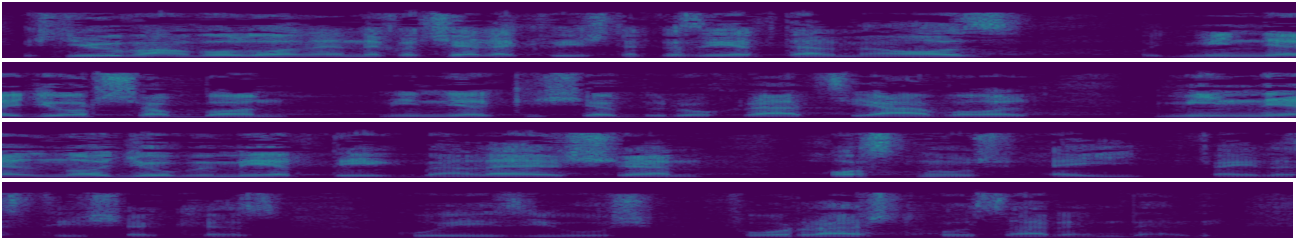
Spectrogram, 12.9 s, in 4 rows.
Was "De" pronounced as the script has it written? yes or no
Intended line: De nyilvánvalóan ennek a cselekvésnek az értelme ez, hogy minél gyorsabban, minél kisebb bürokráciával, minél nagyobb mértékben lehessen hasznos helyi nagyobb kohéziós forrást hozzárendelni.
no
